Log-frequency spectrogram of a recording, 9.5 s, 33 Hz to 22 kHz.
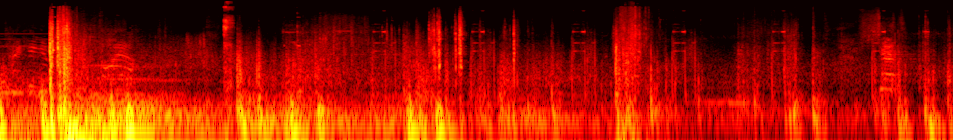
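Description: Gunfire and explosions from the video game Modern Warfare 2022, with dense booming shots early, then scattered sharp single cracks and bursts, loud and close. Shouted voices come through over the shooting.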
